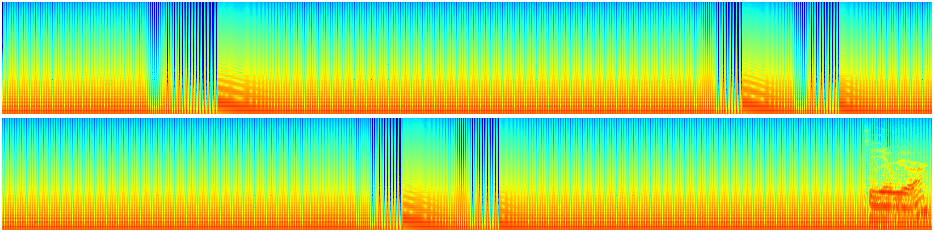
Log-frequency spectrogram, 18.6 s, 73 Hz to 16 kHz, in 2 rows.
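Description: Doepfer A-110 analog oscillator playing a low, buzzy sustained tone. Its pitch swoops three times, about six seconds apart, as a slow LFO swells the modulation depth through an A-131 exponential VCA.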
